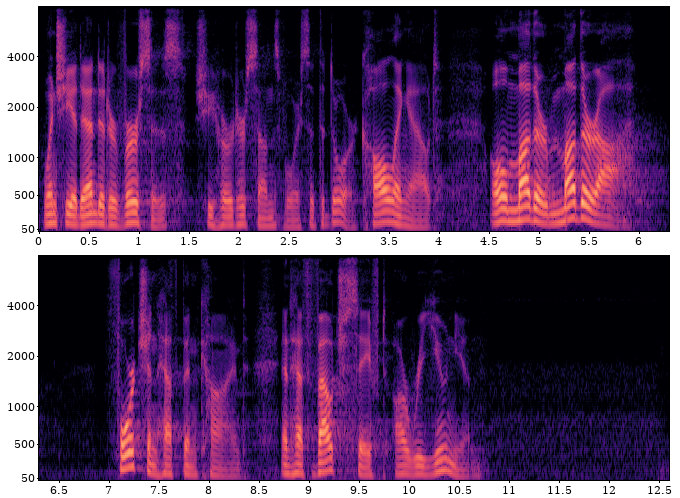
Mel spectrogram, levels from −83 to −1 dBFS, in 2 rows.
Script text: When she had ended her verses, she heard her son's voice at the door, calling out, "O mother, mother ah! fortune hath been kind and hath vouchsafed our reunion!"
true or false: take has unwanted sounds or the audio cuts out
false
